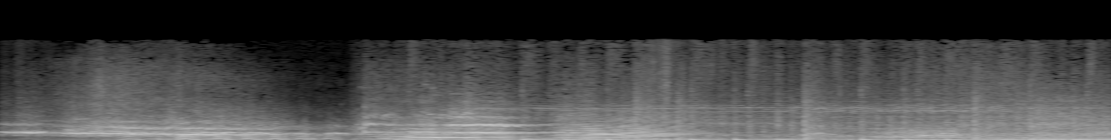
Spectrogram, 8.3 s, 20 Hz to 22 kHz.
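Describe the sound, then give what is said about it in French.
Revving engine of a Triumph Speed Triple motorcycle with a four-cylinder sound, from a film chase scene: a loud, continuous high whine that swoops up and down in pitch through repeated gear changes, with screeching, skid-like tones. “C'est le son d'un 4 cylindres. Oui. Mais c'est une Triumph Speed Trip.”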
